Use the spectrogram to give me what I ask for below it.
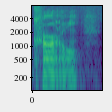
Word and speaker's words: colonel: In any case, this kernel business, the problem with kernel is that I completely understand why somebody would want to know why that word that looks like colonel on the page is pronounced kernel, as in a kernel of corn.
